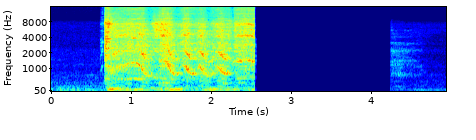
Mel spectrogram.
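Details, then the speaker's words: Chevrolet S-10 truck with temporary wiring, jumper-cabled starter and no radiator: starter churning about three beats a second with no firing; cranks but won't start, cause not yet known. "But so I just sat and cranked on it a little bit more, and it doesn't seem to want to fire. I'm not completely sure why."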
